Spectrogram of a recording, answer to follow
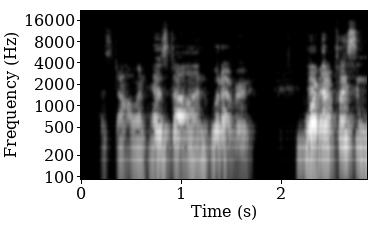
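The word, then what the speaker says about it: Hessdalen: Yeah, Hestelin. Say that wrong? No, you said it right. Hestelin, whatever.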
